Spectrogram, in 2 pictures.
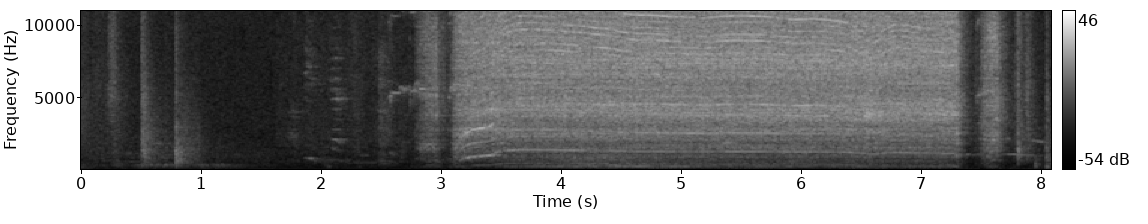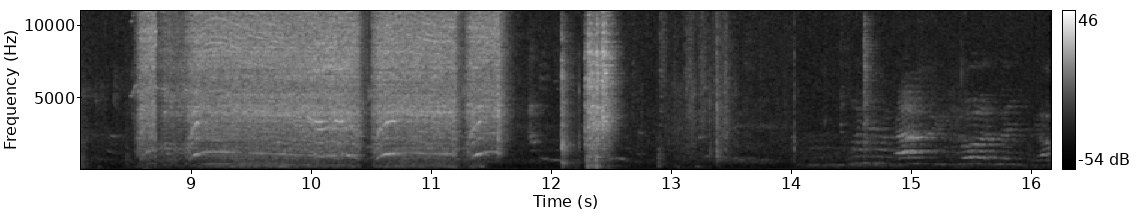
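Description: Cordless drill with a 5 mm bit boring shallow holes into a kitchen cabinet's side panel. It spins up with a rising whine into one steady run of about four seconds, then gives two or three short bursts, followed by a sharp click.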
